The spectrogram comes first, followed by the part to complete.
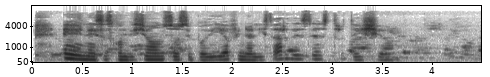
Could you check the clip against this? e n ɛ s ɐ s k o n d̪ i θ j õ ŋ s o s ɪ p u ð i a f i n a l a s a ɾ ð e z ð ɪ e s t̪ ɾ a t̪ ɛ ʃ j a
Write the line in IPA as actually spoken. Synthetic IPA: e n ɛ s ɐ s k o n d̪ i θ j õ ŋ s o s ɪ p o ð i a f i n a l i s a ɾ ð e z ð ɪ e s t̪ ɾ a t̪ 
